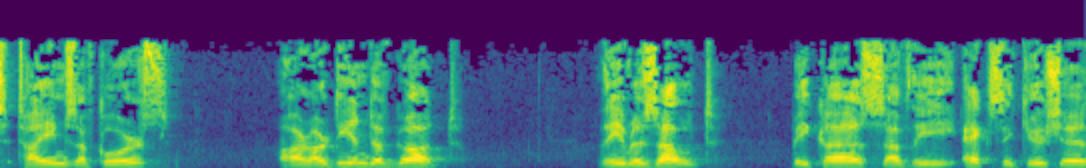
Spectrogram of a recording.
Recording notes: Preached in Grafton. At the Lord's Day Morning service on 12th August, 2018.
